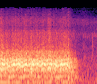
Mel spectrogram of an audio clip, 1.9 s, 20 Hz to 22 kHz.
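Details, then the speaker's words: 1964 Ford F250 dump truck, sat over a decade, in neutral, brake clean sprayed in, fuel line primed, points uncleaned: starter churns steadily about a second and a half, then stops, never catching; cranks but no start, no spark. "definitely no spark i want to try it one more time down here to the hard line which goes up to the carb"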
